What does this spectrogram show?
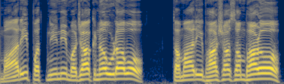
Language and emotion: Gujarati, angry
